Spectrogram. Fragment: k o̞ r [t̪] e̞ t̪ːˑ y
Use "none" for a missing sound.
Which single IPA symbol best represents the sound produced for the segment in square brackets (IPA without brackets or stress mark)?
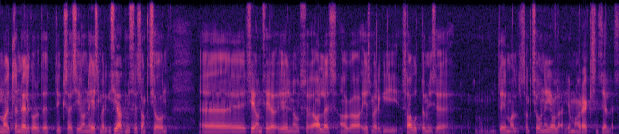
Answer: d̪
